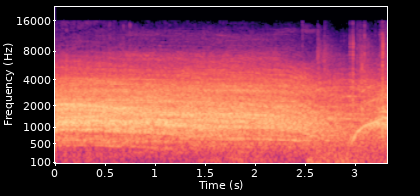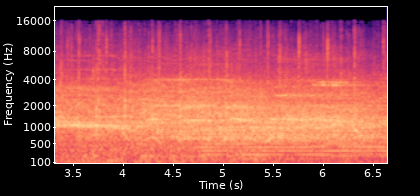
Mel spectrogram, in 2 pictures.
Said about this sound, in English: Before the opening buzzer, the Jaguars do a breathing exercise, a collective roar to get their nerves out.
